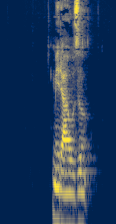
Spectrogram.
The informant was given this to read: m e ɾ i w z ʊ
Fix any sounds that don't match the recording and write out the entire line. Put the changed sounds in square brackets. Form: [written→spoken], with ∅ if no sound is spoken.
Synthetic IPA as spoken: m [e→i] ɾ [i→a] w z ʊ

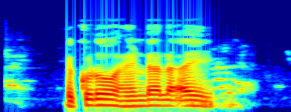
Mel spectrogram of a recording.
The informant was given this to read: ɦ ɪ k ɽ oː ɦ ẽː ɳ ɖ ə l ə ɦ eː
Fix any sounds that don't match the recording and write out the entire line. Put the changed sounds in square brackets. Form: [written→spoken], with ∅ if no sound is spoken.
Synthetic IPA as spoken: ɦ ɪ k ɽ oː ɦ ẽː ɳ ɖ ə l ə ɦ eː

